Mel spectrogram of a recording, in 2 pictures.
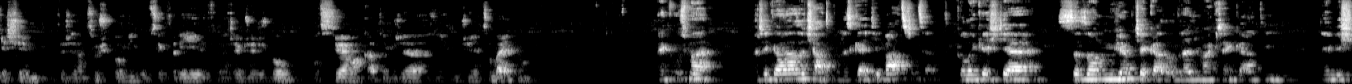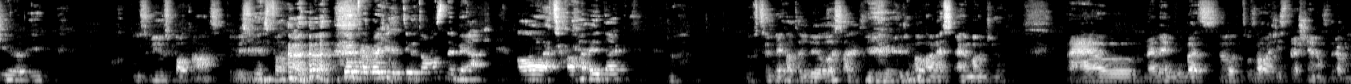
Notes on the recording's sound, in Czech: Omlouváme se za horší zvukovou stopu.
